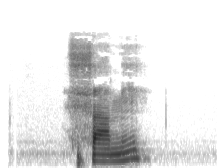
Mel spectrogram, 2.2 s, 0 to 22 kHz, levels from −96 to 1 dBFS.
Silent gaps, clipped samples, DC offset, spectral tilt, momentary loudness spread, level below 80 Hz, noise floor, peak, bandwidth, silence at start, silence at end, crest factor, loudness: none; under 0.1%; under 0.1%; -5 dB/octave; 14 LU; -58 dBFS; -76 dBFS; -2 dBFS; 11 kHz; 0.7 s; 0.75 s; 26 dB; -25 LUFS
